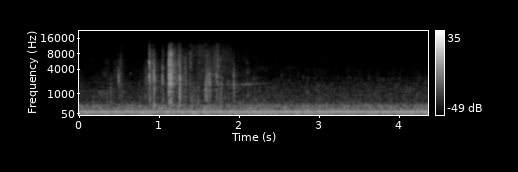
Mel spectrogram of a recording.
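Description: Steady low room hum with a few light clicks and taps about a second in.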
